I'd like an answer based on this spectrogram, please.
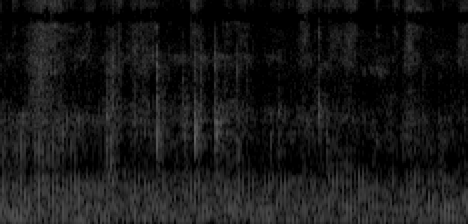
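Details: Three friendly Munchkin kittens curled up relaxing together, purring in a trio; the low, throaty rumble pulses continuously with no pauses, and light brushing noises are heard now and then.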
